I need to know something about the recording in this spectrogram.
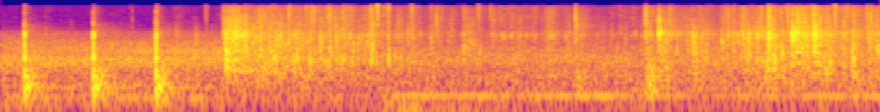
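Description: Shattered tempered glass of a van's rear window cracking as gloved hands pull the taped pieces out of the frame: a few sharp cracks in the first second, then a denser run of crackling and snapping.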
